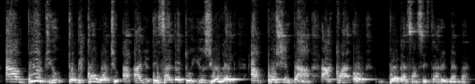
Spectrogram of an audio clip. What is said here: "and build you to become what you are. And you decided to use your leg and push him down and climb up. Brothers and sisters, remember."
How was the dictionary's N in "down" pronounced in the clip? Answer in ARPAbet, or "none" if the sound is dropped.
N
